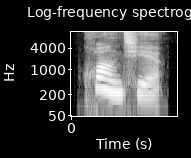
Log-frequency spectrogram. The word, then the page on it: 况且: kuàng qiě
